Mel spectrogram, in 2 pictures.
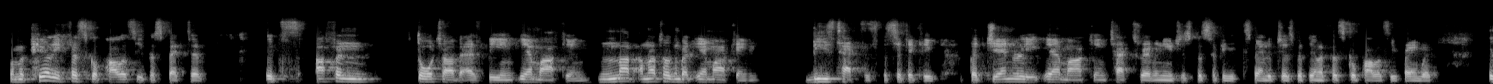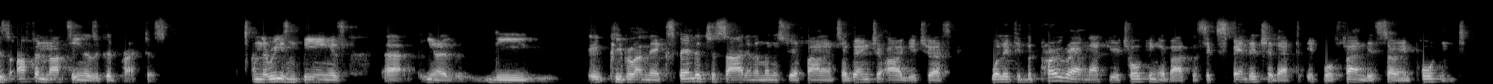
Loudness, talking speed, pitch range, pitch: -22 LUFS, 175 wpm, 105-130 Hz, 115 Hz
